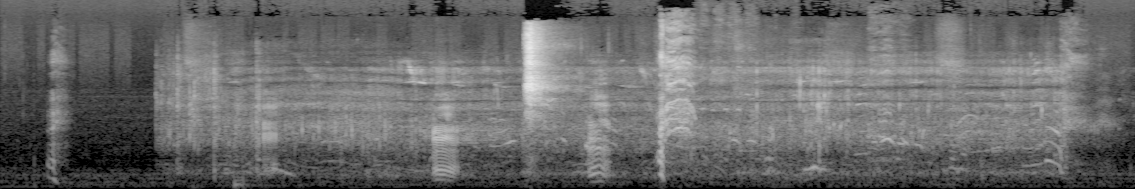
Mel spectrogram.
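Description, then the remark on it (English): An American white pelican calls near water: a dense run of hoarse, honking grunts that keeps going for about ten seconds, with a few louder bursts standing out from a busy colony-like background. “It is actually an American white pelican”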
